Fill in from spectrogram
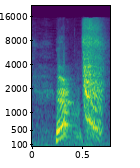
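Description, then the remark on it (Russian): A single loud sneeze: a brief voiced intake rising into a sharp, hissing burst of air, all under a second, with no talking around it. “Будь здоров.”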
